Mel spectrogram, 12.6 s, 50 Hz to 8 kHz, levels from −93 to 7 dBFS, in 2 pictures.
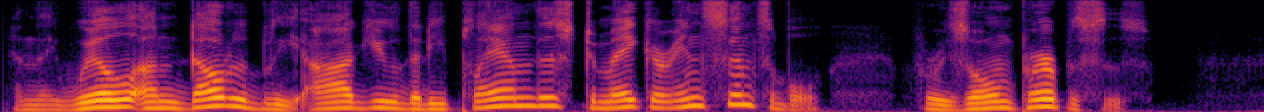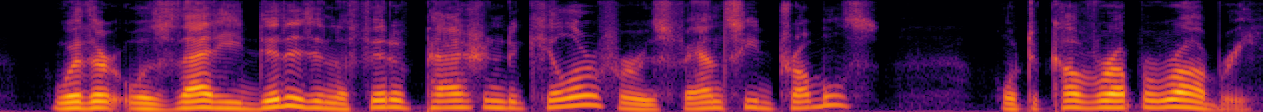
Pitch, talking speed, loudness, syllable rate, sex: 170 Hz, 200 wpm, -17 LUFS, 5.5 syllables/s, male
